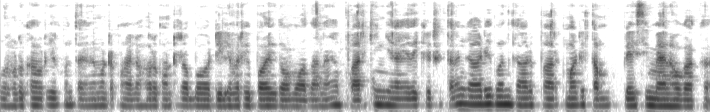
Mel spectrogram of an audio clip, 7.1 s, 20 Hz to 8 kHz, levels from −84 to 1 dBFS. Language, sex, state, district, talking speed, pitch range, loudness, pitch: Kannada, male, Karnataka, Dharwad, 170 wpm, 130-145 Hz, -25 LUFS, 135 Hz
